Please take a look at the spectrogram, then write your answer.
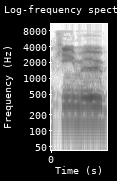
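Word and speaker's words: QEMU: also use Kimu um Kimu can pron can be pronounced many different ways I'm going to say Kimu but you've probably heard it pronounced any number of ways but it is going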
